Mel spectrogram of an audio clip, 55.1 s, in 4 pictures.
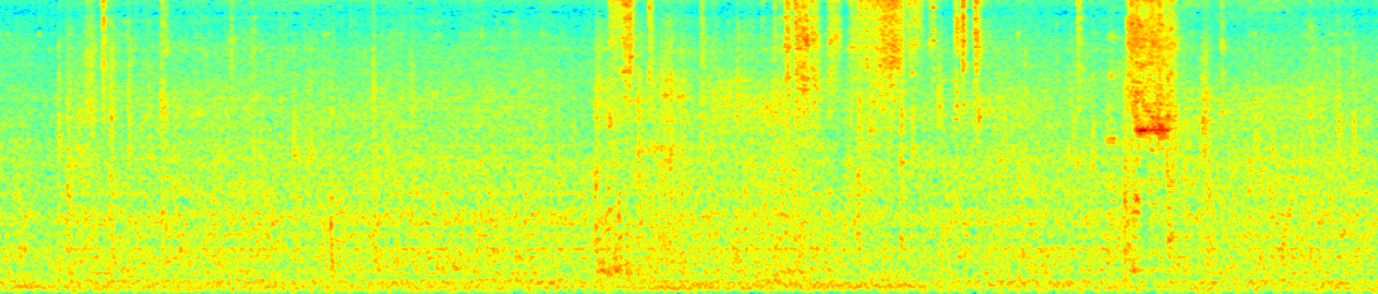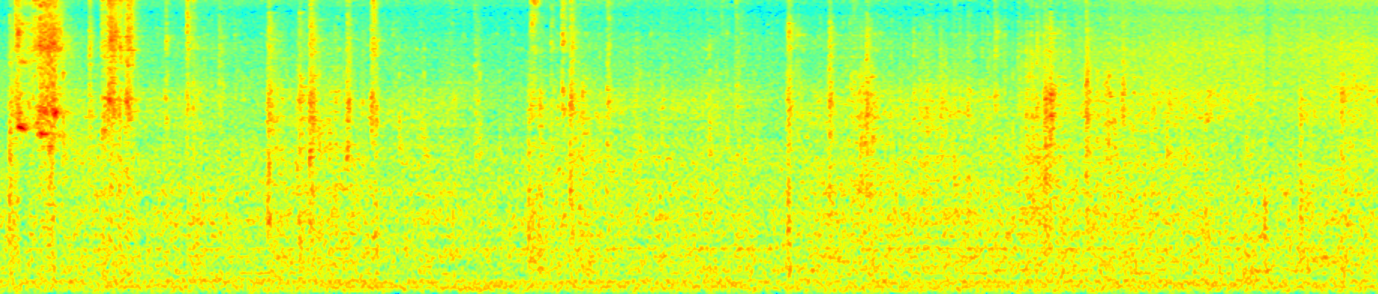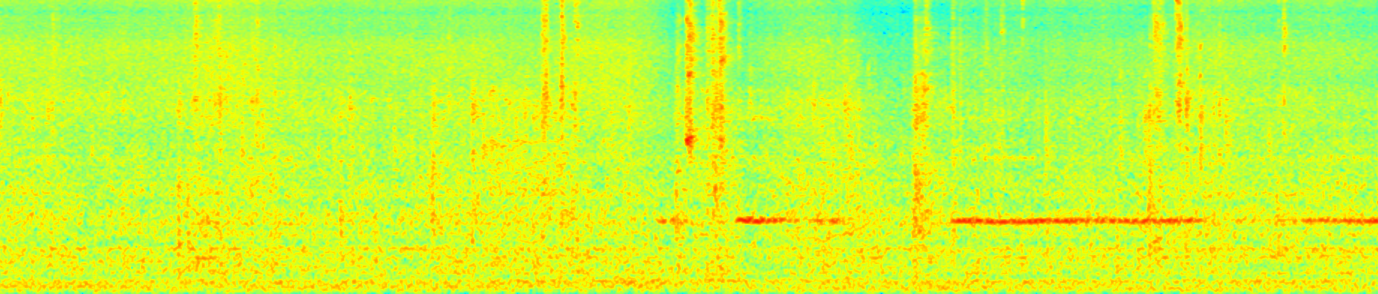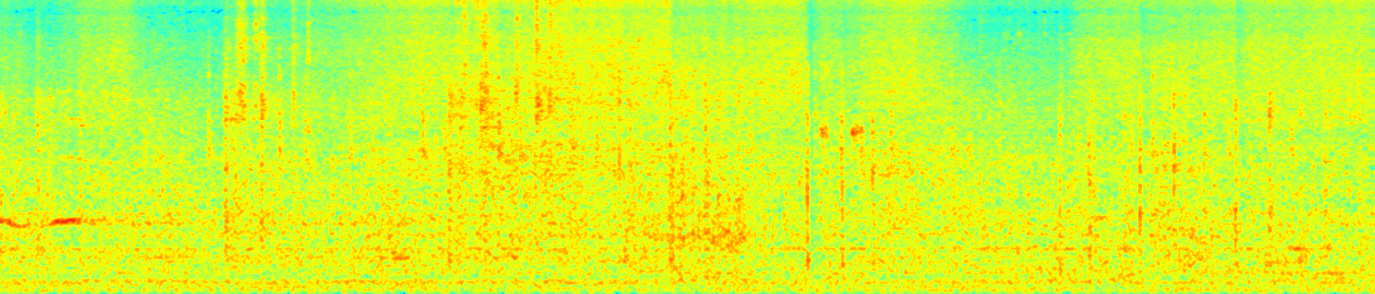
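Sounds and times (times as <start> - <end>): train rumbling on track: 0.0 - 55.0
wheels clicking over rail joints: 0.0 - 55.0
wheel squeal: 11.1 - 11.8, 14.0 - 14.5.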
